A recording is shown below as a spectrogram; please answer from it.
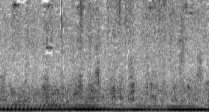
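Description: A dog panting close by, over a steady low mechanical hum.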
